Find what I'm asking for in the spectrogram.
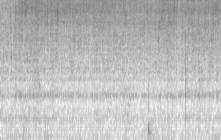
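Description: Chopped onion and coriander fry in a hot pan for a chicken biryani, giving a steady, even sizzle that holds close and constant from start to end. A few faint stirring clinks come through, and nobody speaks.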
